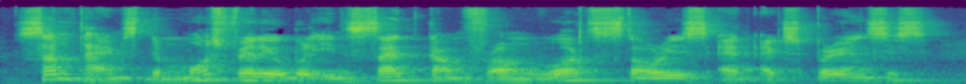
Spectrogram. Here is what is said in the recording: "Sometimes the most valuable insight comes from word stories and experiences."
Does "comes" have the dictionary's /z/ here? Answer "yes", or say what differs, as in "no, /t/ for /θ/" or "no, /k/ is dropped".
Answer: no, /z/ is dropped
